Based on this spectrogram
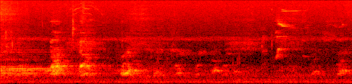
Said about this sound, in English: That dog.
